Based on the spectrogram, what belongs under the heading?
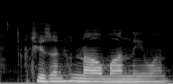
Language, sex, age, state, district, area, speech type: Kashmiri, male, 45-60, Jammu and Kashmir, Srinagar, urban, spontaneous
